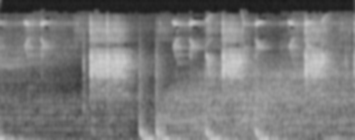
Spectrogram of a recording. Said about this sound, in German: ändere das jetzt in einen etwas interessanteren Bass-Sound.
